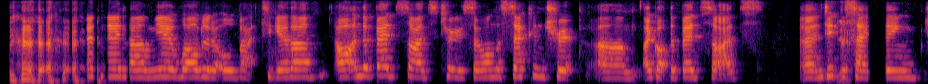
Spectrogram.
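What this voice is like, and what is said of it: Slight English accent. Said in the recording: “a slight English inflection”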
